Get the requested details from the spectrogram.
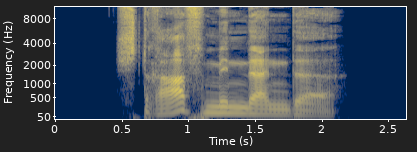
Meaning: inflection of strafmindernd: 1. strong/mixed nominative/accusative feminine singular 2. strong nominative/accusative plural 3. weak nominative all-gender singular
- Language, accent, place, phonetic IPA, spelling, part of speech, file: German, Germany, Berlin, [ˈʃtʁaːfˌmɪndɐndə], strafmindernde, adjective, De-strafmindernde.ogg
